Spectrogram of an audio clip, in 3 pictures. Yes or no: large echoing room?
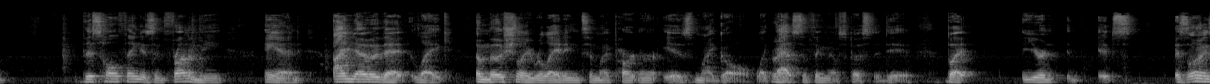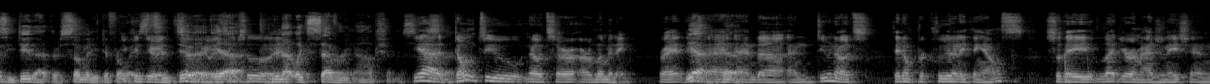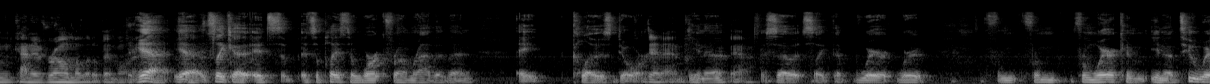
no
